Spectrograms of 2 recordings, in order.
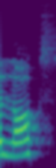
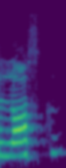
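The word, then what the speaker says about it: lock: देखिए जैसे लॉक, एल ओ सी के, इसको हम लॉस या लॉक्स या लॉस्क ऐसे नहीं बोलेंगे, यहाँ पे सी साइलेंट हो जाएगा तो इसको हम बोलेंगे लॉक।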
